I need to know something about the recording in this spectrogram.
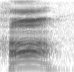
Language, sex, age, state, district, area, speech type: Urdu, male, 18-30, Delhi, East Delhi, urban, read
